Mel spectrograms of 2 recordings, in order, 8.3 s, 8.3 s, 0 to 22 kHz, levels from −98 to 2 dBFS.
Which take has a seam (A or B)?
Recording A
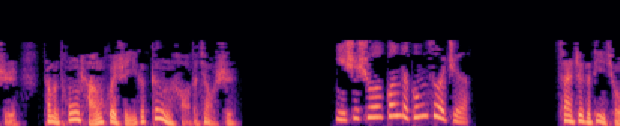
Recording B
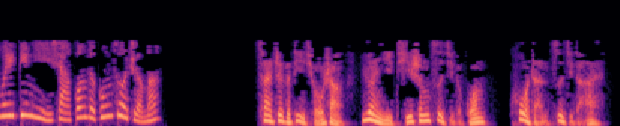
A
